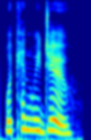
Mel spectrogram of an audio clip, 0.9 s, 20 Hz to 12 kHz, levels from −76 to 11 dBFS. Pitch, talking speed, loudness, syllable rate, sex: 240 Hz, 265 wpm, -16 LUFS, 6.1 syllables/s, female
